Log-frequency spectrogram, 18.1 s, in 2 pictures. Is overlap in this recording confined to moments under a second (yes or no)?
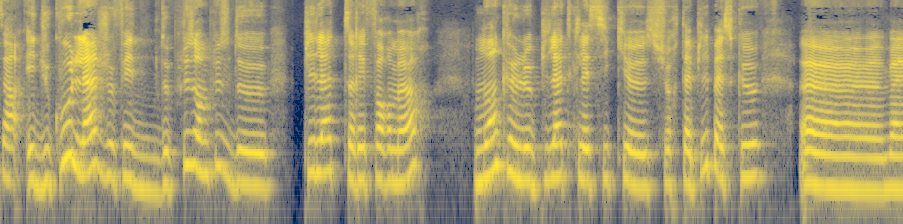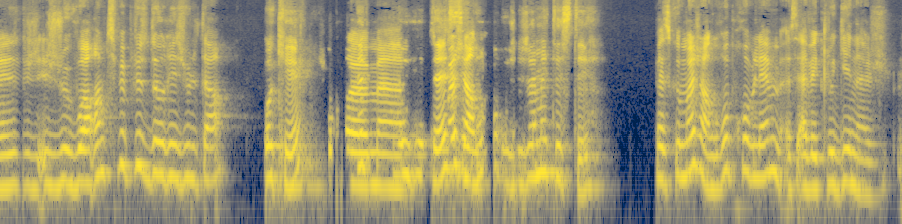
no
